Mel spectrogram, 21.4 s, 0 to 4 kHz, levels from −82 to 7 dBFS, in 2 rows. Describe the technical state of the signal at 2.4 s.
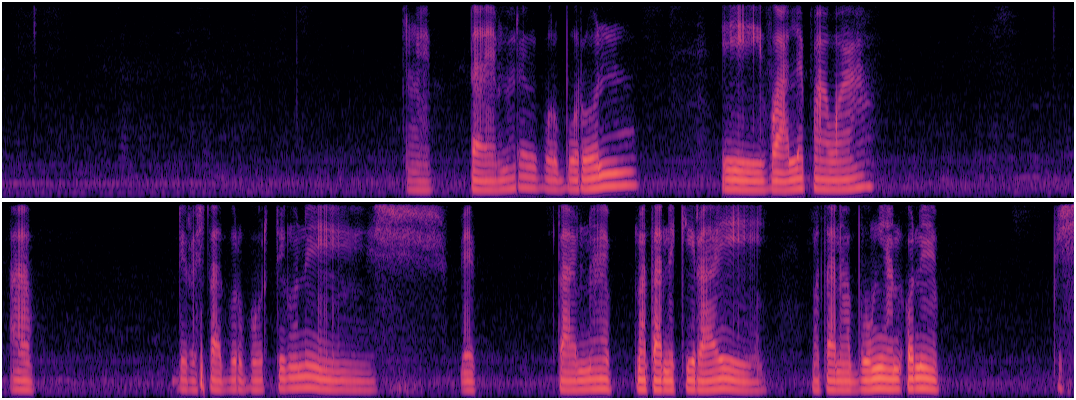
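At 2.4 s the speech signal is intact, with no audible dropout, distortion or other technical fault.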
